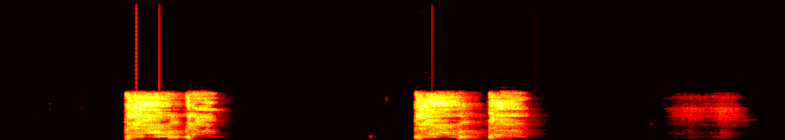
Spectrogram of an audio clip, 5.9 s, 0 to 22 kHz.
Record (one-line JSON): {"cough_length": "5.9 s", "cough_amplitude": 32768, "cough_signal_mean_std_ratio": 0.38, "survey_phase": "alpha (2021-03-01 to 2021-08-12)", "age": "45-64", "gender": "Male", "wearing_mask": "No", "symptom_cough_any": true, "symptom_shortness_of_breath": true, "symptom_fatigue": true, "symptom_headache": true, "symptom_change_to_sense_of_smell_or_taste": true, "symptom_onset": "4 days", "smoker_status": "Never smoked", "respiratory_condition_asthma": false, "respiratory_condition_other": false, "recruitment_source": "Test and Trace", "submission_delay": "1 day", "covid_test_result": "Positive", "covid_test_method": "RT-qPCR", "covid_ct_value": 20.6, "covid_ct_gene": "ORF1ab gene", "covid_ct_mean": 21.1, "covid_viral_load": "120000 copies/ml", "covid_viral_load_category": "Low viral load (10K-1M copies/ml)"}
